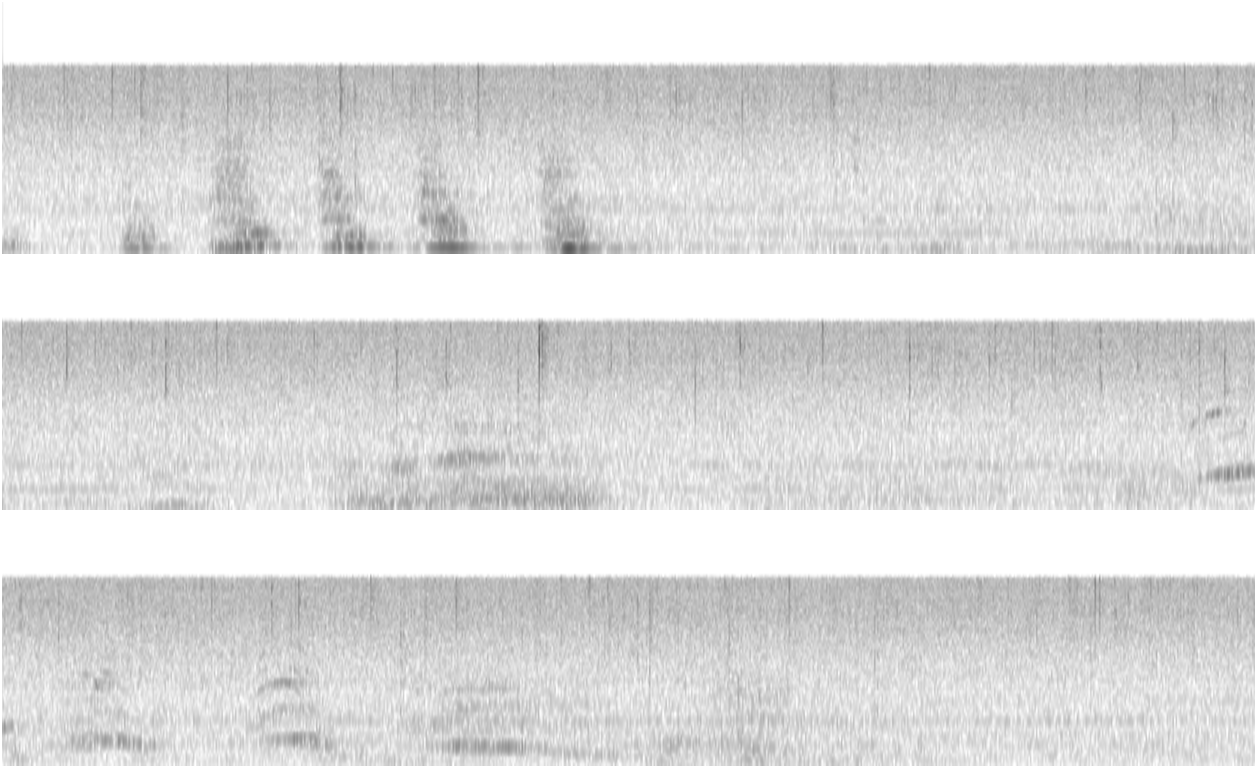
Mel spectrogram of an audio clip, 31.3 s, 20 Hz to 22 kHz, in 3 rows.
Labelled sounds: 3.5	3.7	humpback whale, 0.94 to 1.2 kHz
14.0	14.6	humpback whale, 0.78 to 0.97 kHz
20.4	20.8	humpback whale, 1.2 to 1.9 kHz
22.9	23.4	humpback whale, 0.81 to 1.5 kHz
24.5	24.9	humpback whale, 0.91 to 1.4 kHz

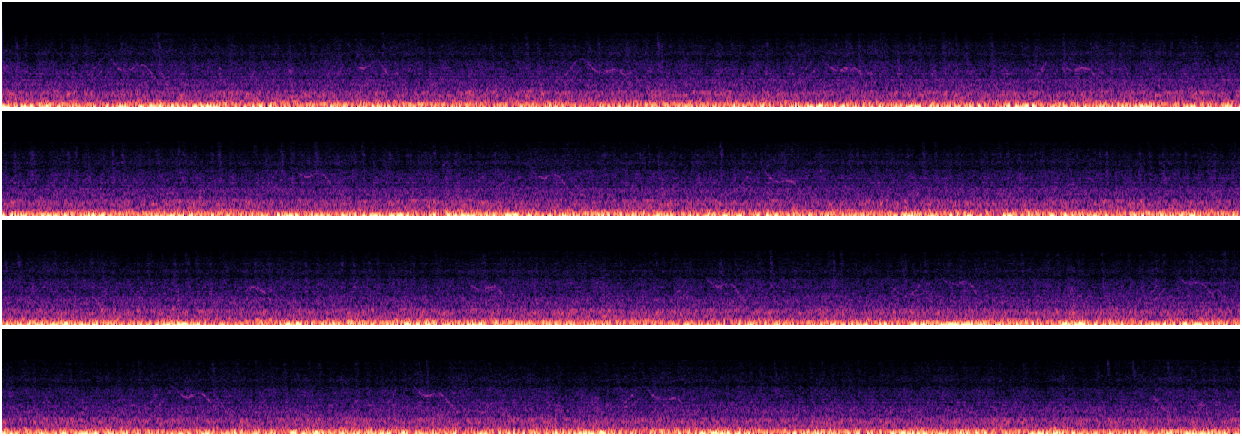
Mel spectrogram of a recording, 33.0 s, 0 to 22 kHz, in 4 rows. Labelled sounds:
28.8	29.3	vessel noise, 1.0 to 2.6 kHz

